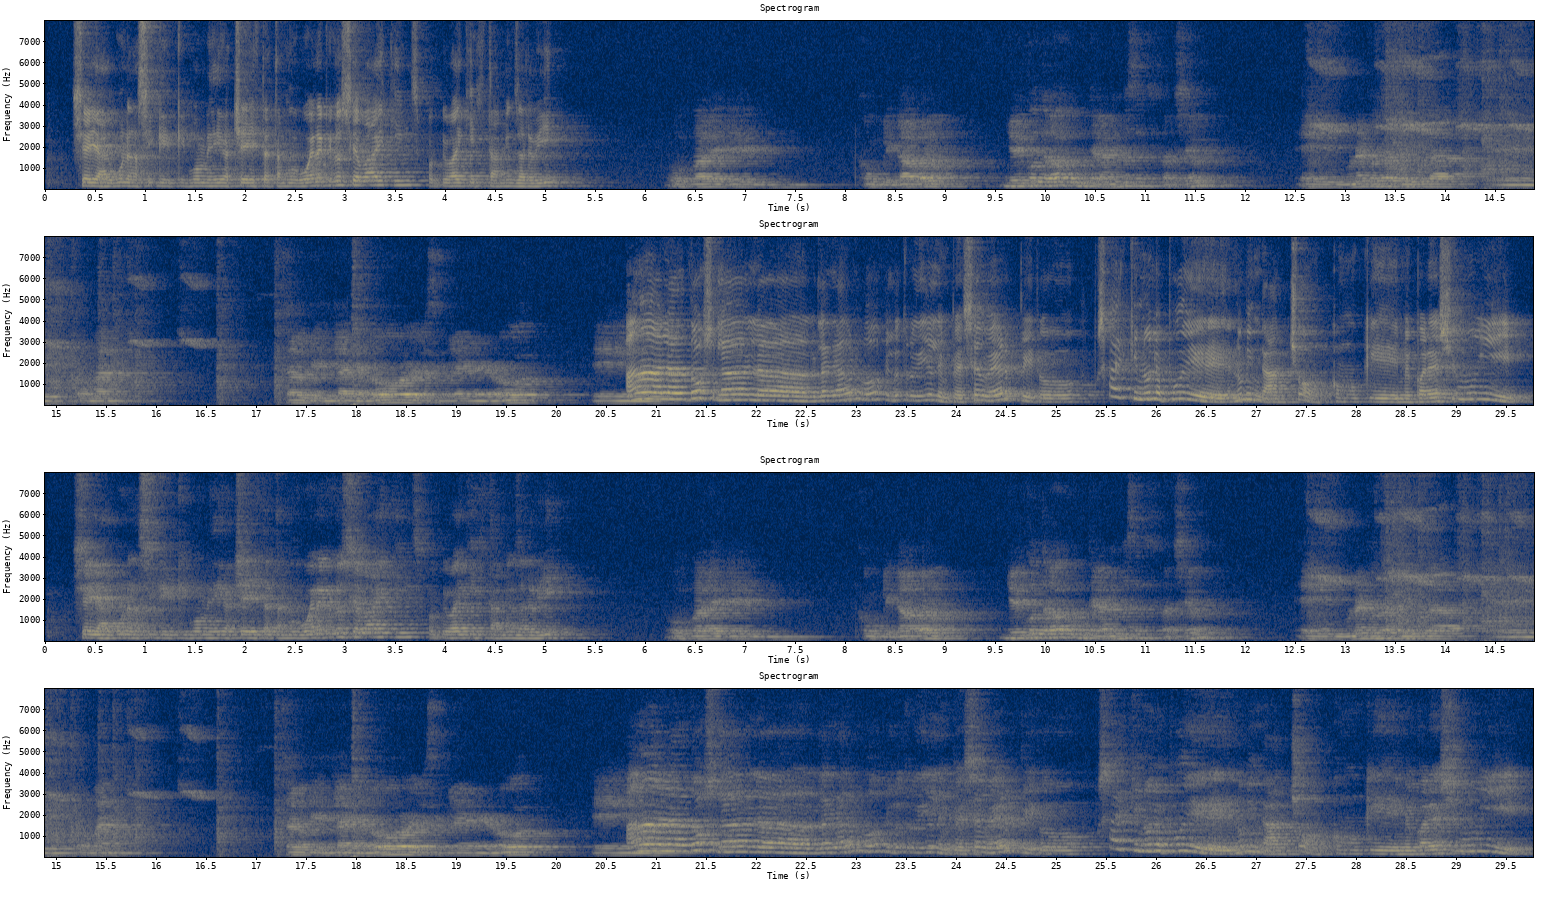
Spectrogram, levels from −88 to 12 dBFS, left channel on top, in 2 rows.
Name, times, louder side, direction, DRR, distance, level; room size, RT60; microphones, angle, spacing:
voice 1, 0.3-5.1 20.7-29.6, left 4 dB, 80° left, 5 dB, 0.3 m, -26 dB
voice 2, 6.2-7.6 8.1-9.0 9.5-11.6 12.5-14.1 14.4-15.7 17.2-19.7 20.4-21.0, left 1 dB, 40° right, -9 dB, 1.0 m, -29 dB
Fireworks, 12.6-13.0 13.3-15.9 16.2-16.6 17.2-17.3 17.9-18.0, equal, 5° right, 1.5 m, -37 dB
3.5 x 2.2 x 2.4 m, 1.3 s
head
